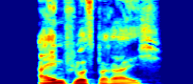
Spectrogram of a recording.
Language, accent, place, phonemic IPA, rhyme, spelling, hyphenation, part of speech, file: German, Germany, Berlin, /ˈaɪ̯nflʊsbəˌʁaɪ̯ç/, -aɪ̯ç, Einflussbereich, Ein‧fluss‧be‧reich, noun, De-Einflussbereich.ogg
- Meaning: sphere of influence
